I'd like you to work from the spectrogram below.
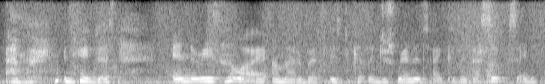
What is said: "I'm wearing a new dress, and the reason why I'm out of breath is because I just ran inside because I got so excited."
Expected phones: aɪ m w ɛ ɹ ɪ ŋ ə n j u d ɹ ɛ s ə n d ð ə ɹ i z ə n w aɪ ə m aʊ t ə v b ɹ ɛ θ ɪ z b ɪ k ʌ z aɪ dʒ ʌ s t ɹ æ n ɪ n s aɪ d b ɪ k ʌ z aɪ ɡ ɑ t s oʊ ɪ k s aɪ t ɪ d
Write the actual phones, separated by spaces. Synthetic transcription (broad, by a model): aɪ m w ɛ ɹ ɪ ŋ ə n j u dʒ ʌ s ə n ð ə ɹ i z ə n w aɪ ə m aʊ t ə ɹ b ɛ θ ɪ z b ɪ k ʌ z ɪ dʒ ʌ s t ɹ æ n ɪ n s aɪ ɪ k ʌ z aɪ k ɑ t s oʊ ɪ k s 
